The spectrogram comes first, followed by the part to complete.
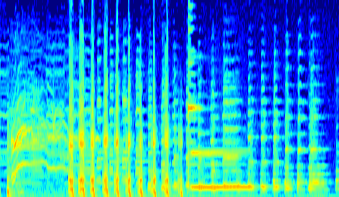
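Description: Cartoon soundtrack: a quick gliding, whistle-like sound effect, then a cartoon cat's rapid, high laugh. After that come a held chime-like note and short plinking musical notes.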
